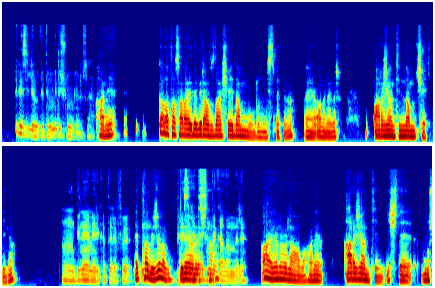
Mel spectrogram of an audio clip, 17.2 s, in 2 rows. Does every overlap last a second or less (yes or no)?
no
